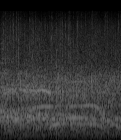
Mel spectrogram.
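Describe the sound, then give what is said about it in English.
An audience in a church claps steadily and densely after worship music, a continuous wash of many hands applauding together at moderate loudness, with faint tonal sounds and murmurs beneath it. “Come on, I know you can clap louder than that.”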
